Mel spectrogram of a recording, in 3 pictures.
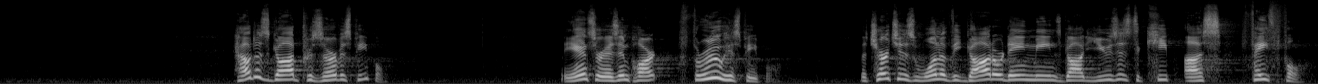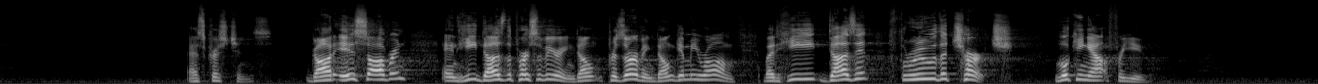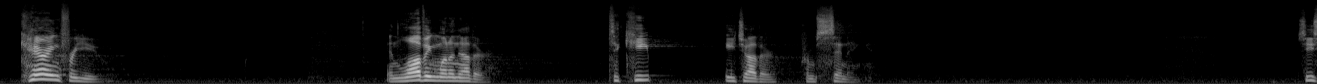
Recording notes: at Chaffee Crossing Baptist Church in Barling, AR.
